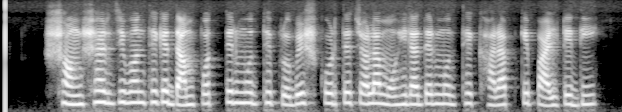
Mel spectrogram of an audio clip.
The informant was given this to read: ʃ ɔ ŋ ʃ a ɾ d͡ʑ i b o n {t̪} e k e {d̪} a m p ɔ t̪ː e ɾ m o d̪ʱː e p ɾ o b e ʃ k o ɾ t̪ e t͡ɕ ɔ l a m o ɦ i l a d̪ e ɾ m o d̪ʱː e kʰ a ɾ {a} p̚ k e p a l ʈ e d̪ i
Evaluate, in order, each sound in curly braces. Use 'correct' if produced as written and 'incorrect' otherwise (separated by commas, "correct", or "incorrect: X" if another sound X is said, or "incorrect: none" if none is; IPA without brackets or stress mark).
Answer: incorrect: t̪ʰ, correct, correct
